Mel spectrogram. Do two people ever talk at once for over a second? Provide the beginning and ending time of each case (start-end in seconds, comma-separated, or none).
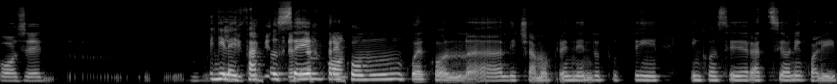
2.0-3.6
